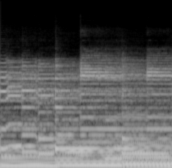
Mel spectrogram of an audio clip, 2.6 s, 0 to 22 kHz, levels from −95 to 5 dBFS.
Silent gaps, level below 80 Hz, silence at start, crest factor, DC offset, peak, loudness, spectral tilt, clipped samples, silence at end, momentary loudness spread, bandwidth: none; -24 dBFS; 0 s; 12 dB; under 0.1%; -6 dBFS; -19 LUFS; -8 dB/octave; under 0.1%; 0 s; 2 LU; 6 kHz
